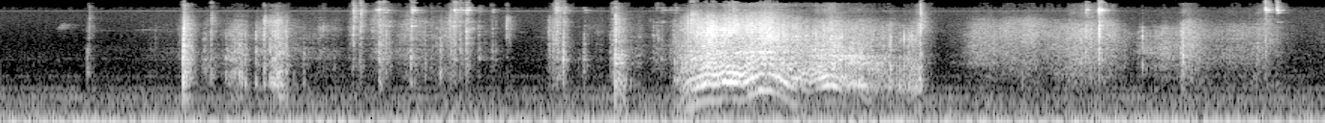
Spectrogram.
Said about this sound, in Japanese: 寒かったから、かじかんじゃって。お兄ちゃん、このチャック外して。手に力入んない。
